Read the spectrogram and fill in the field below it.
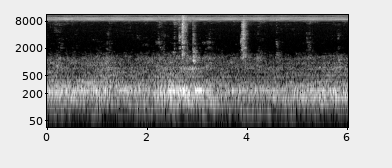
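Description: Fabric rustles softly as a scarf is wrapped.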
